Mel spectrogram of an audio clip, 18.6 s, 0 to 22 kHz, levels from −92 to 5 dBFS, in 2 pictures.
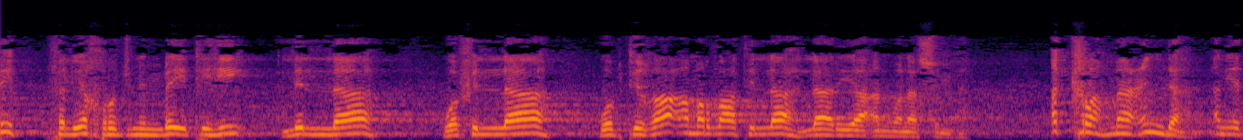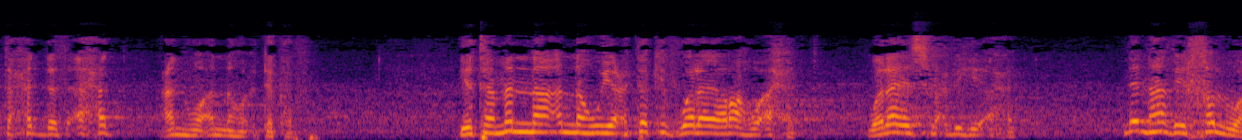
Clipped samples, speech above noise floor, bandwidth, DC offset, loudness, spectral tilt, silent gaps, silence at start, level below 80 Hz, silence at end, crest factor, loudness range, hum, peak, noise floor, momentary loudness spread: under 0.1%; 23 dB; 8 kHz; under 0.1%; -25 LUFS; -6 dB/octave; none; 0 s; -52 dBFS; 0 s; 14 dB; 6 LU; none; -10 dBFS; -47 dBFS; 15 LU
